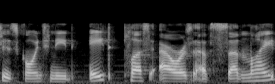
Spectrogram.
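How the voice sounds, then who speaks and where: Someone with an American accent speaks as music plays in the background. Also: woman. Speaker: gardening YouTuber. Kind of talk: tutorial. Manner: fast; casual, chatty.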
